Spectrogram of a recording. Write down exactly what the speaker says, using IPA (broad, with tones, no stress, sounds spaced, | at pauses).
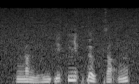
ŋ a˧˩ ŋ v ɨ̤˨˩ ŋ ɓ i˦˥ t̚ ɲ a˦˥ k̚ ɗ ə˧˩ w k a̰˧˥ ŋ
